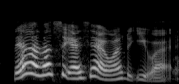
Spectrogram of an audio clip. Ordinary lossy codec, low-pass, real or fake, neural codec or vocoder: none; none; fake; codec, 16 kHz, 16 kbps, FreqCodec, larger model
